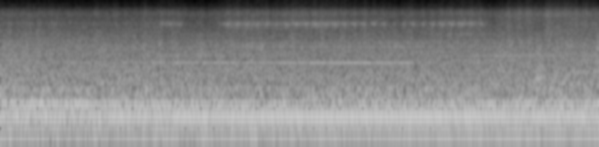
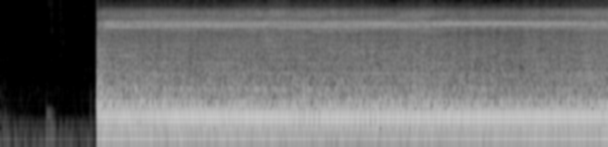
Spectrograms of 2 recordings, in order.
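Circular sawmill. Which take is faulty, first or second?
first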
